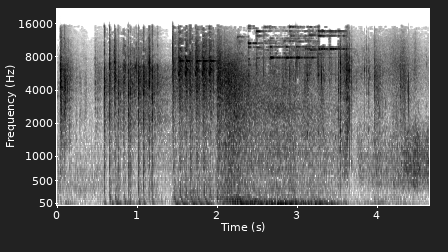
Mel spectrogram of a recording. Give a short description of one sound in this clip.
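A grenade explodes with a deep boom.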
